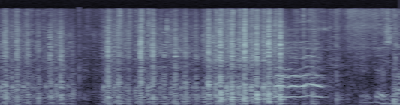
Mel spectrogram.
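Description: Rapid crackling and rustling of packaging as an item is pulled out of a box. About three seconds in comes a short wavering cat's meow.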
